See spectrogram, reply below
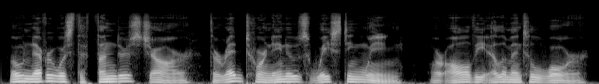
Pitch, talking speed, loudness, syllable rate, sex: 105 Hz, 160 wpm, -17 LUFS, 4.5 syllables/s, male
